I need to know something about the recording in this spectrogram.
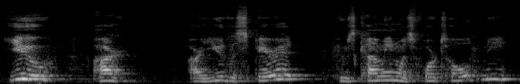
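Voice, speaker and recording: A man's voice: high voice, animated, slow pace. A man playing an anxious, wistful old miser in old-time radio drama style, stammering and exclaiming. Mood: frightened, pleading.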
